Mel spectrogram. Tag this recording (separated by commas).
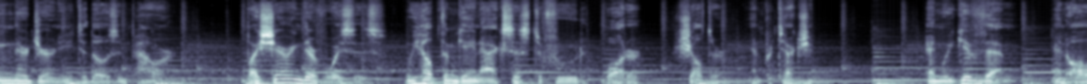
Music, Speech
